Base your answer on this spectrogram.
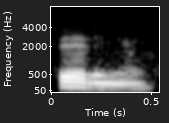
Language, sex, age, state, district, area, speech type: Tamil, male, 18-30, Tamil Nadu, Tiruvarur, urban, conversation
